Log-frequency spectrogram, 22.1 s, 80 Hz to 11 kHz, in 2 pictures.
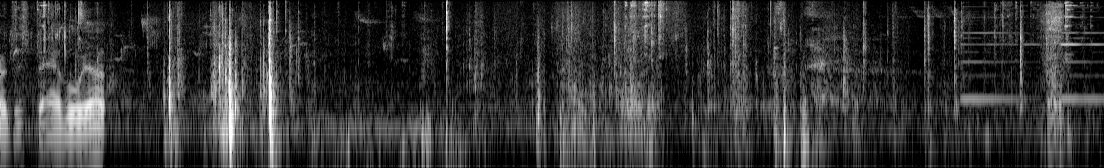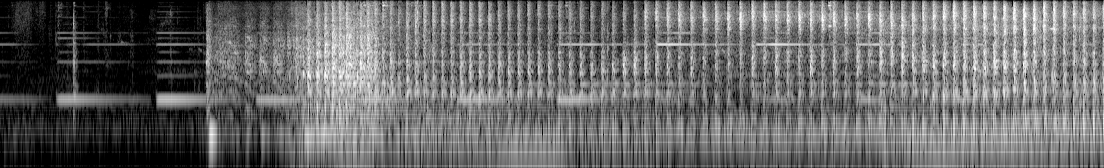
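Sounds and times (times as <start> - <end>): dashboard chime beeping: 9.6 - 14.1, 15.6 - 20.4
car engine starting and idling: 12.7 - 22.0.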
